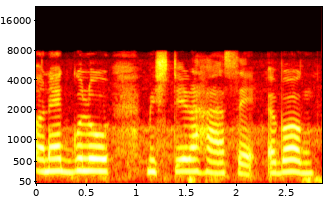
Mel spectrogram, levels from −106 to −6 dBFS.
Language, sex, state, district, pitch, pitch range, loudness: Bengali, female, Assam, Hailakandi, 265 Hz, 245-275 Hz, -14 LUFS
